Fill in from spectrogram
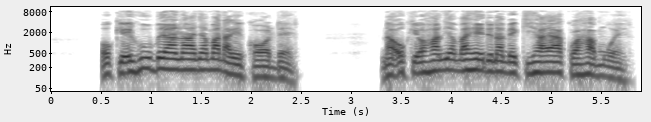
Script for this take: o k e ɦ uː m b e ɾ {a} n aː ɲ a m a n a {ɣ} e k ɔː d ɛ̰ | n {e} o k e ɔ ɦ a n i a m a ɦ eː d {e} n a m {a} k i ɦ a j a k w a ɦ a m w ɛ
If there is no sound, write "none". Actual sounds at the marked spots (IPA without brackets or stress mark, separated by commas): a, ɣ, a, e, e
